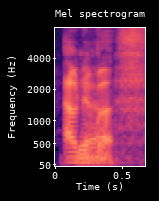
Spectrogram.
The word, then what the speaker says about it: Aonuma: Yeah, Aonuma.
